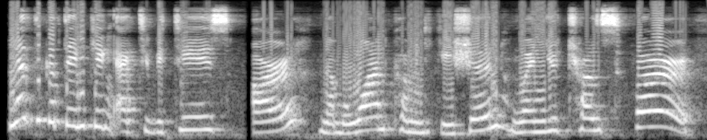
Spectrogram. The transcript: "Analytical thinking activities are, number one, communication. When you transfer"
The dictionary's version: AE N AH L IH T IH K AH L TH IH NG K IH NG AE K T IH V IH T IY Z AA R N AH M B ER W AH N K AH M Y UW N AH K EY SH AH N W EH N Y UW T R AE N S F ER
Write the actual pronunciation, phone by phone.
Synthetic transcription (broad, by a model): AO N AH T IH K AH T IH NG K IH NG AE K T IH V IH T IY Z AA R N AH M B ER W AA N K AH M Y UW N AH K EY SH AH N W EH N Y UW T R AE N S F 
